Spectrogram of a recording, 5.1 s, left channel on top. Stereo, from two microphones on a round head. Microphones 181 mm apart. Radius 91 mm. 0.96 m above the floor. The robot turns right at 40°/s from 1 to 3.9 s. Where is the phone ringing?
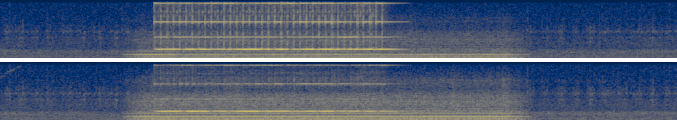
35° left, 0.5 m; by 3.1 s 110° left, 0.5 m.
